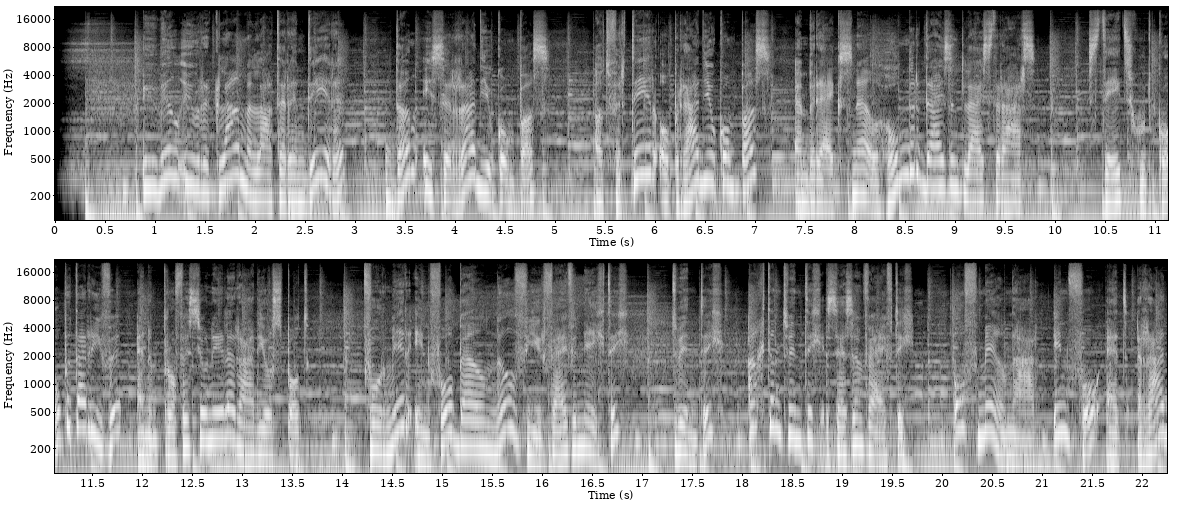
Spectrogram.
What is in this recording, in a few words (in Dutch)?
kompas reclame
